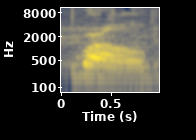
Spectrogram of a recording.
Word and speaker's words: world: sounds like Whirl Whirl the L in world is clearly pronounced your tongue should be raised in the back and the front and the tip of your tongue should touch the back of your teeth world world world then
